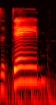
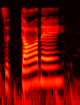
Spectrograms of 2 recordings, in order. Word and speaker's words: Zidane: tidus i don't care he's titus just like how it's zidane not zadane looking at you thanks to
